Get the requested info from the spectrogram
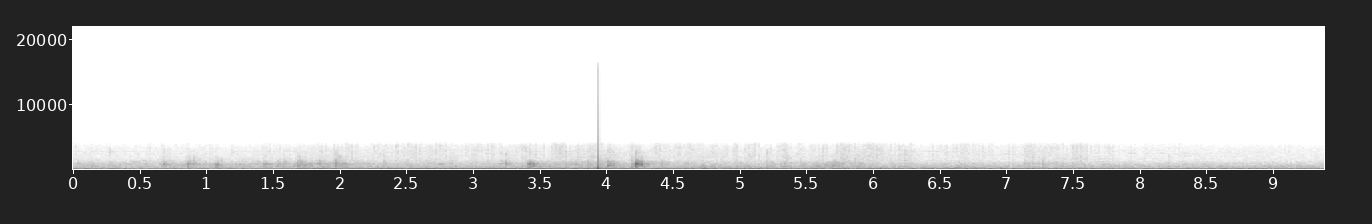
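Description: Electric train running on the rails: a steady low rumble that swells through the middle and eases near the end, with one sharp click about four seconds in.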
